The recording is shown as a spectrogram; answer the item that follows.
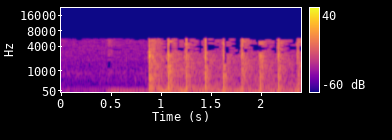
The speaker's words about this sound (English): So you're in the kitchen and three knocks on the door.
